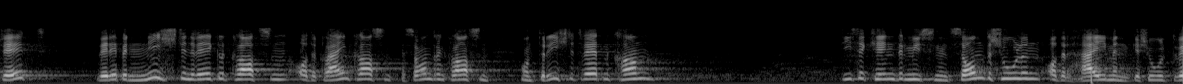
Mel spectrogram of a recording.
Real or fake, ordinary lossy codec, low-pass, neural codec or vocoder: real; none; 5.4 kHz; none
